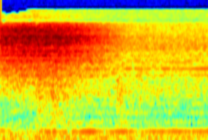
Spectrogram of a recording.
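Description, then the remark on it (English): A video game door, unlocked after a battery item is used, slides open with the enter key, giving a loud, steady pneumatic hiss and a low mechanical hum beneath it, lasting about a second with no voices. “That makes the battery used, so we can now open the door with the enter key.”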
